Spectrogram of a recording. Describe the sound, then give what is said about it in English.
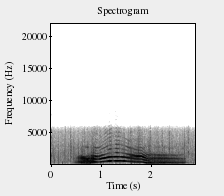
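A bear lets out one drawn-out, moaning growl that swells in pitch and then sinks, lasting about two seconds, loud with no one speaking. “Nice bear. Good old bear.”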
